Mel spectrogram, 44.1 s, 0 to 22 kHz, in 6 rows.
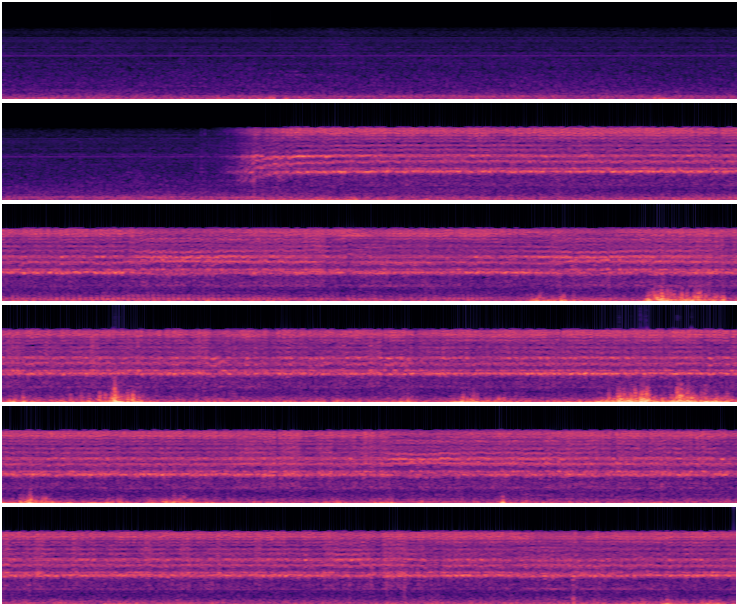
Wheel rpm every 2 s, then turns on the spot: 0, 0, 0, 0, 10, 140, 160, 160, 160, 160, 160, 160, 160, 160, 160, 160, 160, 160, 160, 160, 160, 160.
none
